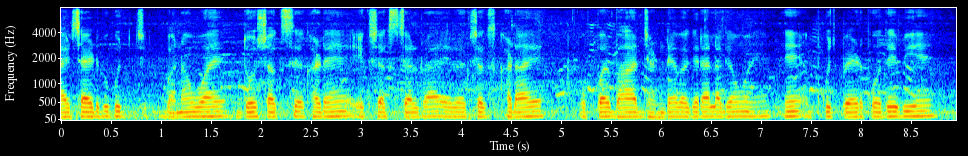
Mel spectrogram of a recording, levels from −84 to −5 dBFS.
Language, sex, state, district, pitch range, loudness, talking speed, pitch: Hindi, male, Bihar, East Champaran, 120-130 Hz, -27 LUFS, 220 wpm, 125 Hz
